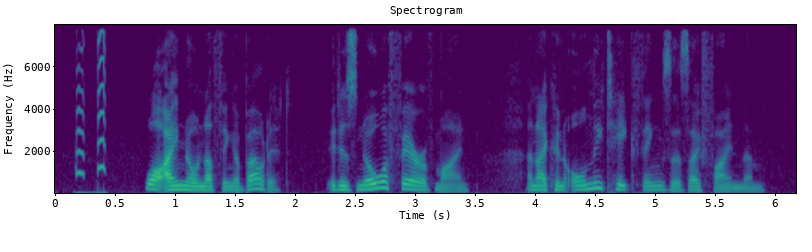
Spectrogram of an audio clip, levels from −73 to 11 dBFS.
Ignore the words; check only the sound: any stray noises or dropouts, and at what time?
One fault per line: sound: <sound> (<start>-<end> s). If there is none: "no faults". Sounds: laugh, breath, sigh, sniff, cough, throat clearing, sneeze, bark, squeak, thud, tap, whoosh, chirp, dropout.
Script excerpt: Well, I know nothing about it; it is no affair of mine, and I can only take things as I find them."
sound: squeak (0.2-0.5 s)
